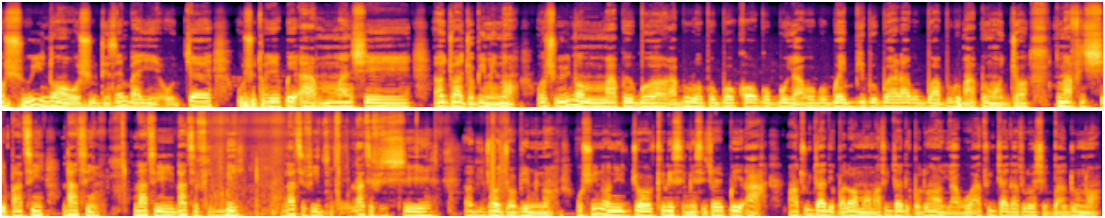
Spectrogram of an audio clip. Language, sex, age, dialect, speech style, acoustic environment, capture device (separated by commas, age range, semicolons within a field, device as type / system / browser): Yoruba, male, 35-44, Nigeria - Lagos Yoruba, focused; excited, appliances, mobile / Linux / Chrome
